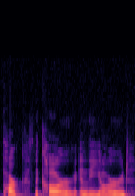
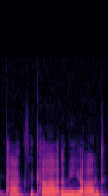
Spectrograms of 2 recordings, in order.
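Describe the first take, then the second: First: The R sounds after vowels are pronounced. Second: The R sounds after vowels are dropped. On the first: "because remember Americans use their R's" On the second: "in a Boston accent"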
